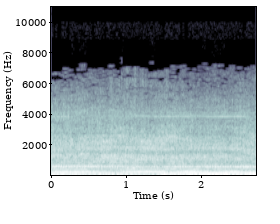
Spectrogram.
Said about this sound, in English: And the public address is now telling folks in the crowd that they're getting ready to launch the C5.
